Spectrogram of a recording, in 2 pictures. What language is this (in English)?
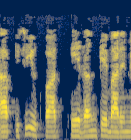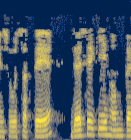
Hindi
